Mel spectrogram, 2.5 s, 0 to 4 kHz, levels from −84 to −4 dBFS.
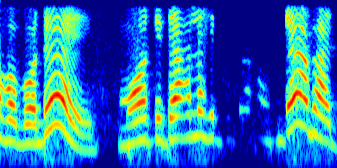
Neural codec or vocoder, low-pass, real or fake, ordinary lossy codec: none; 3.6 kHz; real; none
